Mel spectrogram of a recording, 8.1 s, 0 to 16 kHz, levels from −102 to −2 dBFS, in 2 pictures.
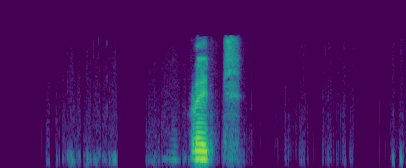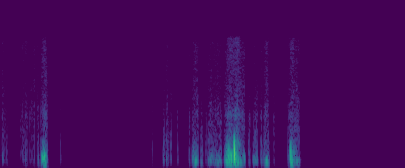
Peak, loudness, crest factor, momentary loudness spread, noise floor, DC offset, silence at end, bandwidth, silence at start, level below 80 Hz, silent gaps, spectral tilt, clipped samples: -6 dBFS; -25 LUFS; 28 dB; 21 LU; under -90 dBFS; under 0.1%; 5.75 s; 7.6 kHz; 1.9 s; -66 dBFS; none; -5.5 dB/octave; under 0.1%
